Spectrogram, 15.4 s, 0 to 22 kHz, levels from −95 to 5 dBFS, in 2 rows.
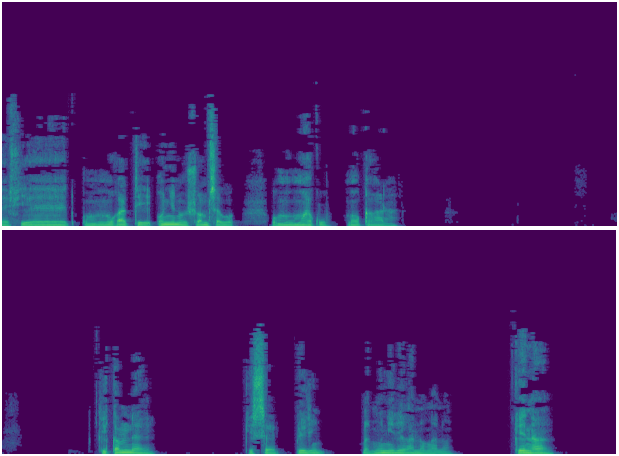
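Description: All the way through, the speech has two layers of artefacts at once, with nothing above 14.1 kHz. It's likely transcoding between lossy codecs: a low-rate MP3 around 35 kbit/s re-encoded to WMA near 64 kbit/s, which keeps the MP3's smearing and adds its own.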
